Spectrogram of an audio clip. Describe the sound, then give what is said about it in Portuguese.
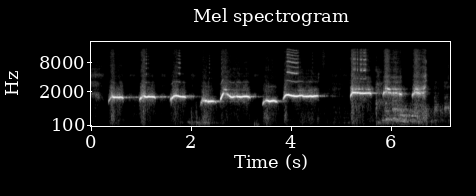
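A man whistles a movie villain's theme, a slow, ominous melody of short, clear sustained notes with brief breaths between them, rising and falling in a steady march-like rhythm, as he slowly opens the door on coming home from work. “Mas quando eles ouvem esse barulhinho, a música do maior vilão da história, né?”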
